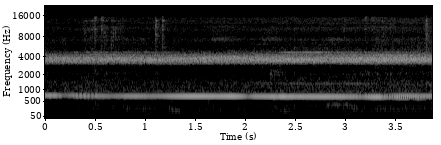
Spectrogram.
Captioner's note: wolf howls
